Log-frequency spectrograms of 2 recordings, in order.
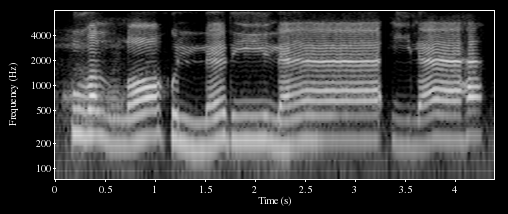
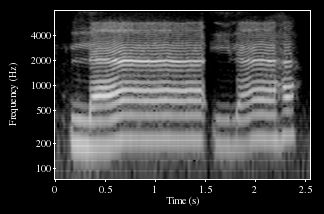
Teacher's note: اب اس کے ادھر آپ کے پاس آپشن ہے، اس چھوٹے مد میں آپ کو لازماً دو الف کے برابر تو کھینچنا ہے، اور اگر آپ 4 کے برابر کھینچ دیں تو بہت خوبصورت لگے گا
